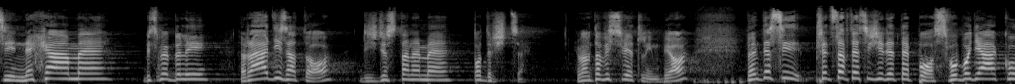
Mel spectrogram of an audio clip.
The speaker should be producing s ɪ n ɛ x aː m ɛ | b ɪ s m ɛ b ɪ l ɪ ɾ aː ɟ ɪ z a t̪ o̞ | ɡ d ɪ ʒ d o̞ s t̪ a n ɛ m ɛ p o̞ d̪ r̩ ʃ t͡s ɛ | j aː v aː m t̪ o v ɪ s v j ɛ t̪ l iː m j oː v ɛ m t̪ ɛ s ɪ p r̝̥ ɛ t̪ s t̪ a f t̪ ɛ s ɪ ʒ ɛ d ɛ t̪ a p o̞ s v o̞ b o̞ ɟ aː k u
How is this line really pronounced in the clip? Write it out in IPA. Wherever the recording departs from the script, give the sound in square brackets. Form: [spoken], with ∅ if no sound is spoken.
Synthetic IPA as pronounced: s ɪ n ɛ x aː m ɛ | b ɪ s m ɛ b ɪ l ɪ ɾ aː ɟ ɪ z a t̪ o̞ | ɡ d ɪ ʒ d o̞ s t̪ a n ɛ m ɛ p o̞ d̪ r̩ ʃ t͡s ɛ | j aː v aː m t̪ o v ɪ s v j ɛ t̪ l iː m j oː v ɛ m t̪ ɛ s ɪ p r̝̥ ɛ t̪ s t̪ a f t̪ ɛ s ɪ ʒ ɛ d ɛ t̪ [ɛ] p o̞ s v o̞ b o̞ ɟ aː k u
